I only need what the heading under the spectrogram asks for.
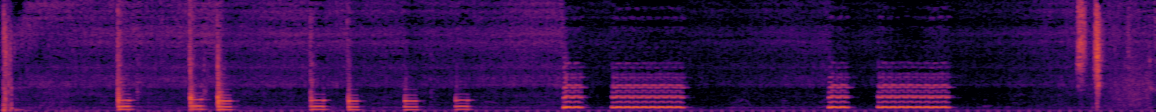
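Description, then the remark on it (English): A quick series of short electronic dialing beeps as a number found on a phone is called, then the line ringing in two long buzzing bursts with a pause between, clear, with a faint steady hum underneath. “Say, I wonder why Elann would be carrying a celery phone. Hey, and there's a number. Maybe this'll help.”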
